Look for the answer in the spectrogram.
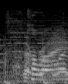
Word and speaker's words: Corolla: Did I say that right? – Corolla, North Carolina. – We'll buy it. Yes. – That's right.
